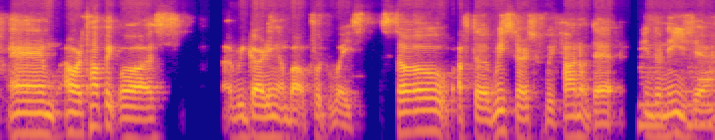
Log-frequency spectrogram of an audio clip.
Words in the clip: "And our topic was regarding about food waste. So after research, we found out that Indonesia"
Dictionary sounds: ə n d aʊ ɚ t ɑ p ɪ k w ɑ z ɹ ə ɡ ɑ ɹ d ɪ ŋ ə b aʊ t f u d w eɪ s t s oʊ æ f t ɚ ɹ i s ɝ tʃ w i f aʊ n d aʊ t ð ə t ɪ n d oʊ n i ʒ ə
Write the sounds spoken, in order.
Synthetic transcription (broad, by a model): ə n aʊ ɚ t ɑ p ɪ k w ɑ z ɹ ə ɡ ɑ ɹ d ɪ ŋ ə b aʊ t f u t w eɪ s t s oʊ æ f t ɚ ɹ i s ɝ tʃ w i f aʊ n d aʊ t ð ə t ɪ n d oʊ n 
